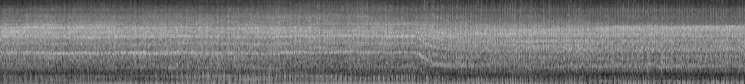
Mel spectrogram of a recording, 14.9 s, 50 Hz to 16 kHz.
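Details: 2003 Honda RC51 motorcycle that would not start, now starting: engine fires up and runs steady with a crisp even beat, a throttle blip, then back to a smooth healthy run; normal running.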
